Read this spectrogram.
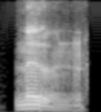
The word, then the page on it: moon: British English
